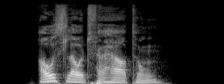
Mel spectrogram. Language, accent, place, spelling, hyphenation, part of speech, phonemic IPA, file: German, Germany, Berlin, Auslautverhärtung, Aus‧laut‧ver‧här‧tung, noun, /ˈaʊ̯slaʊ̯tfɛɐ̯ˌhɛʁtʊŋ/, De-Auslautverhärtung.ogg
- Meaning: final obstruent devoicing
